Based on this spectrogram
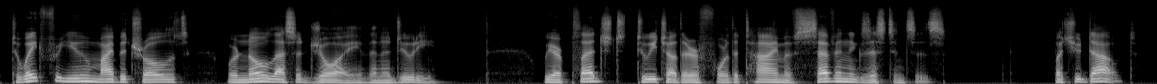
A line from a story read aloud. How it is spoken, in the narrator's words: Eager to soothe her dying moments, he answered tenderly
